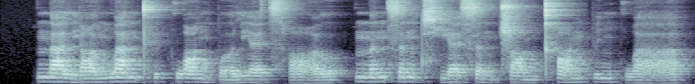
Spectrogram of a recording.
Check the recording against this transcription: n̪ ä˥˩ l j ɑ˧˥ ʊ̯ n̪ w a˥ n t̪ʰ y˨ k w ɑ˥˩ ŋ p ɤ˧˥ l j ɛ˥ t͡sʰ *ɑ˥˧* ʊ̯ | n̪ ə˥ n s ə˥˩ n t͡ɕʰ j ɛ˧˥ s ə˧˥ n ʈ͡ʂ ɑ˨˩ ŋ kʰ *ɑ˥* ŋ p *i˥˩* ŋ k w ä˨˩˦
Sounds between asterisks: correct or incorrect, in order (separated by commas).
incorrect, correct, correct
